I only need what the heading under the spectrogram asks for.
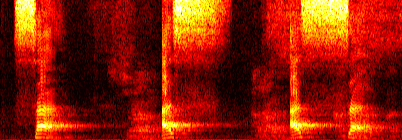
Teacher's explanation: bunyinya di sela-sela gigi bagian depan menabrak sela-sela gigi sehingga dia muncul sifat yang namanya saofir atau tipis sa sa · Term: Sin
